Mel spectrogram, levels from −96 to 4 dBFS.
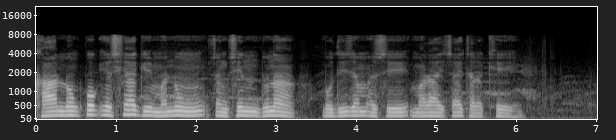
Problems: constant background noise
